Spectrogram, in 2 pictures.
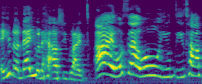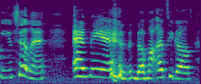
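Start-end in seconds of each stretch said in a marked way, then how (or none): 1.5-3.7 cheerful greeting. Retold or imitated. Greeting relatives at house.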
